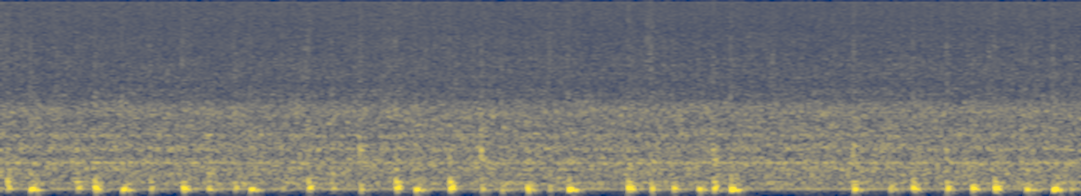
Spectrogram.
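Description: Faint, soft fingertip taps on an iPad's glass touchscreen while typing on the on-screen keyboard: several dull taps a second in irregular runs with short pauses between words.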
